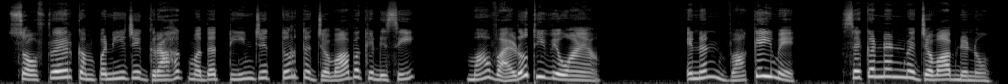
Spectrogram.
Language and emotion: Sindhi, surprised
